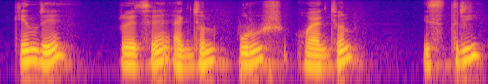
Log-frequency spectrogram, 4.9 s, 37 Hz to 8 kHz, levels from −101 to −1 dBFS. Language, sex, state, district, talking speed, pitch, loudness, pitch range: Bengali, male, West Bengal, Darjeeling, 100 wpm, 130 Hz, -18 LUFS, 120-155 Hz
